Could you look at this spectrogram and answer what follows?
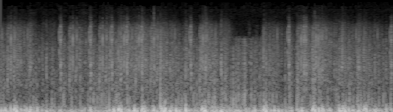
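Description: Sustained rolling gunfire and cannon booms around an artillery battery in the Civil War strategy game Grand Tactician, dense overlapping shots and blasts filling the scene continuously at a loud, steady level.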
